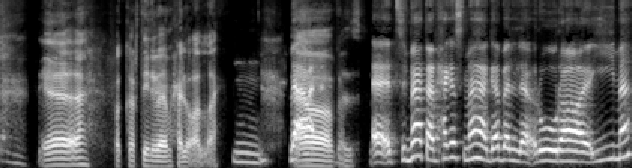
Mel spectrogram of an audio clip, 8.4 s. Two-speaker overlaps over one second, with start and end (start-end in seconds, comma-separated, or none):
none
